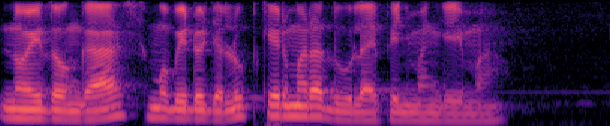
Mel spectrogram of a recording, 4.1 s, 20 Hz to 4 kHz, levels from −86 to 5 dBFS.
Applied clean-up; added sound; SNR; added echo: none; none; none; none.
